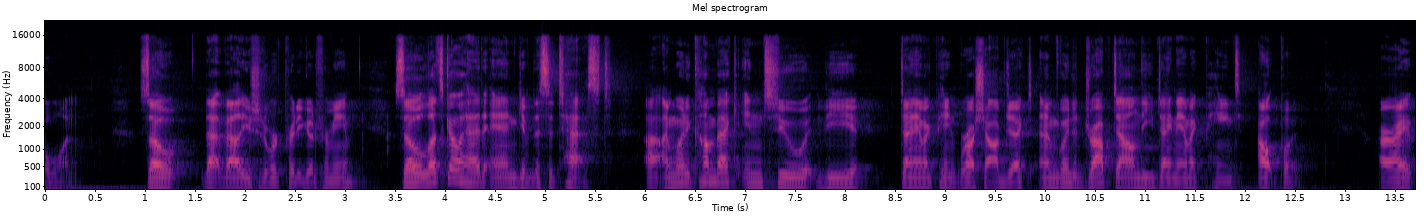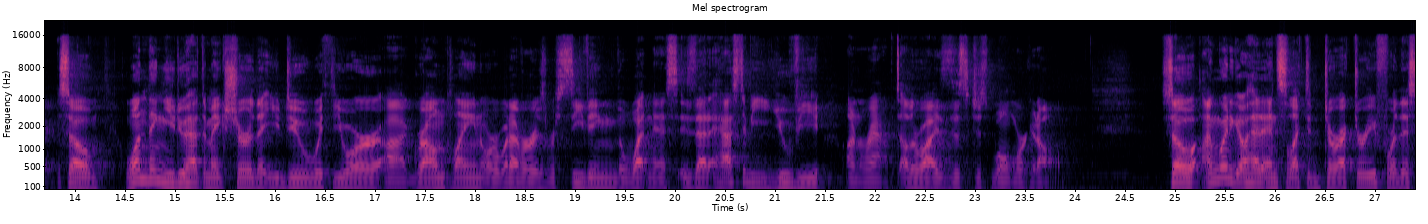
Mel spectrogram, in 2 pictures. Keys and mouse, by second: 1.2-7.3 middle drag, 7.3-8.9 drag, 10.5-17.8 drag, 17.8-18.4 middle drag.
